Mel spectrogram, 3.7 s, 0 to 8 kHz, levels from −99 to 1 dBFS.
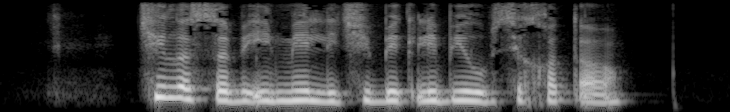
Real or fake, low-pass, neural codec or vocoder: real; 7.2 kHz; none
